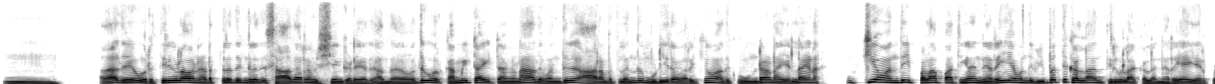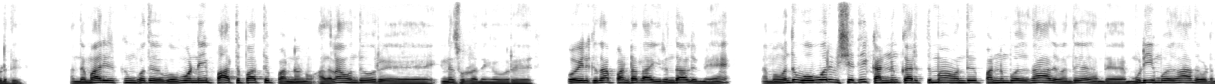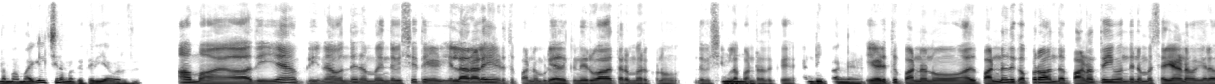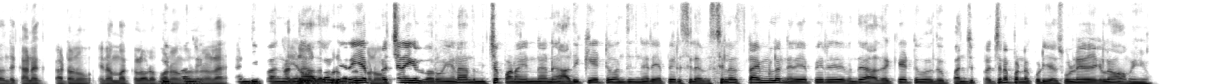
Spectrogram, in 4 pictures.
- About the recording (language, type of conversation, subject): Tamil, podcast, ஒரு ஊரின் வளர்ச்சிக்கும் ஒன்றுபாட்டுக்கும் சமூக விழாக்கள் எப்படி முக்கியமாக இருக்கின்றன?
- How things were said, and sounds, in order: drawn out: "ம்"; in English: "கமிட்"; other background noise; tapping; drawn out: "ஒரு"; other noise; "டைம்ல" said as "ஸ்டைம்ல"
